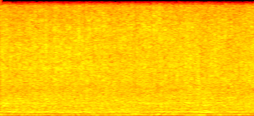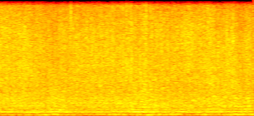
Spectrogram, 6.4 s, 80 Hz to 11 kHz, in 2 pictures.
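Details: Many honeybees making a large orientation flight on 24 March 2024 as the sun returned after a colder spell, with pollen arriving: a thick, unbroken droning hum with wavering pitches from overlapping wingbeats.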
